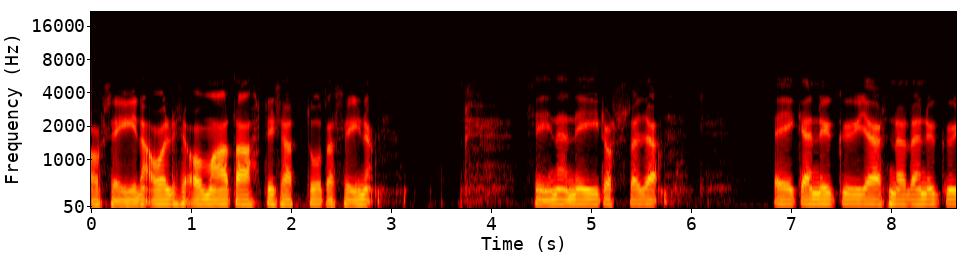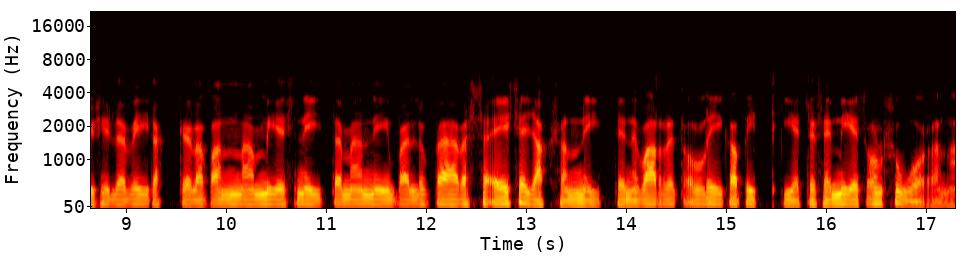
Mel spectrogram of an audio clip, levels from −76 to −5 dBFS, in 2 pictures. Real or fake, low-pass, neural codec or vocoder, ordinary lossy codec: real; 7.2 kHz; none; none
